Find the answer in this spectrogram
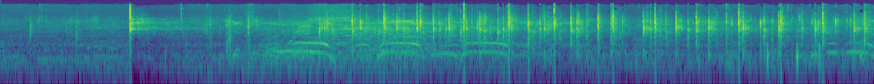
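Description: A baseball bat hits a pitched ball with one sharp hit about a second in. Voices then shout, with scattered clapping, as the ball is put in play.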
